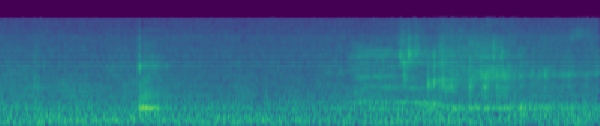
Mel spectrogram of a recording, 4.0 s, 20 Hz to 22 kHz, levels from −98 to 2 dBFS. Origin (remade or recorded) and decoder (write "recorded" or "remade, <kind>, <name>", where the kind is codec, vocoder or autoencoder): remade, vocoder, Vocos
